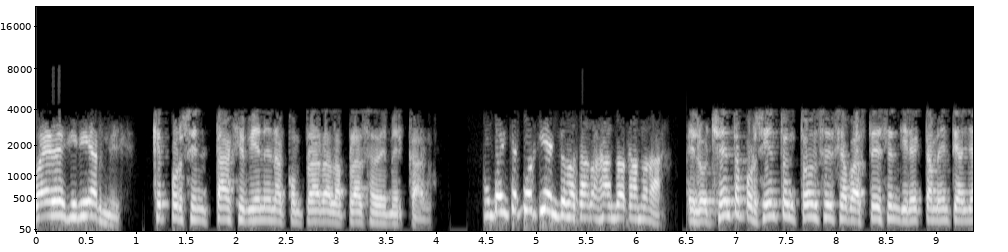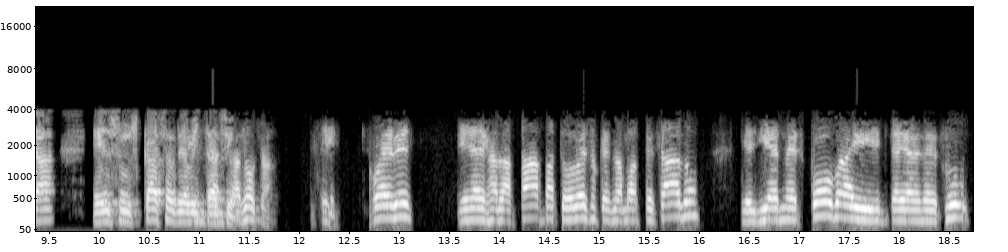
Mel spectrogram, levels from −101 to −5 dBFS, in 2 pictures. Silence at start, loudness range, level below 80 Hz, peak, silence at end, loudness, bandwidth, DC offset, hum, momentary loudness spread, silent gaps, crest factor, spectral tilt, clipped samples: 0 s; 3 LU; -58 dBFS; 0 dBFS; 0.05 s; -15 LUFS; 4.1 kHz; under 0.1%; none; 10 LU; none; 16 dB; -5.5 dB/octave; under 0.1%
